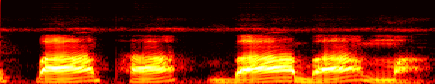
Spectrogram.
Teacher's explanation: तो पा वर्ग का उच्चारण स्थान ओष्ठ होगा, यानी कि पा, फा, बा, भा, मा। इन 5 वर्णों का उच्चारण स्थान ओष्ठ होगा।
